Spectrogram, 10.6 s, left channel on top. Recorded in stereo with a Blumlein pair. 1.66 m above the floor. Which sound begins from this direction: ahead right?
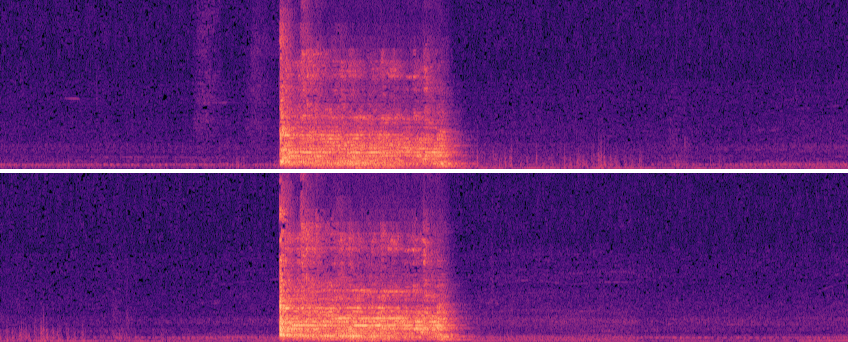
A sliding door, at 3.5 s.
